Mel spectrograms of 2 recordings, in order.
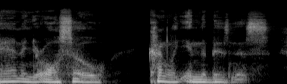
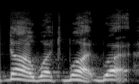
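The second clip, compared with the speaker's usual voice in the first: higher, louder what what what; mock indignant protest; 8 semitones higher, 7 dB louder, much slower than usual. [name] confronted by the drunk comic, loud startled protest. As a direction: fire back startled and offended.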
